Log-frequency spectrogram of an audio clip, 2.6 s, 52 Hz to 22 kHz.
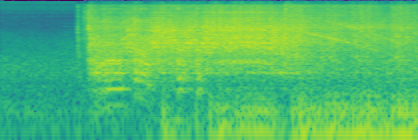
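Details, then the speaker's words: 2001 Honda Accord, towed in for crank-no-start with no spark; distributor wiring found cut and broken into the loom, wires lengthened and spliced in correct order. Now has spark and runs, but rough: loud, uneven, hissy idle with unsteady beat. "we lengthened up the broken wires spliced them together with the distributor in the right order uh got spark and now it run"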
